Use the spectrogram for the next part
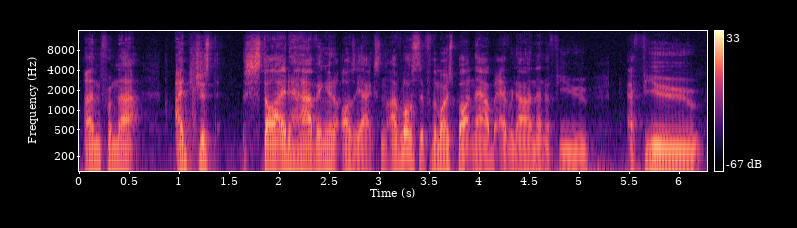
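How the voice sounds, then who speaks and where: A young British man, a guest on a podcast stream, telling relaxed stories with plenty of fillers. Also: medium pitch, brisk. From United Kingdom. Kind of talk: casual chat.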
